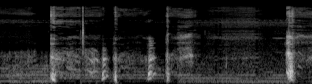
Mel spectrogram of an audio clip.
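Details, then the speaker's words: Adult with recent breathing difficulty gives a short run of about six abrupt coughs and throat-clearing sounds outdoors, choking up and gasping for air; speaker suspects sky spraying is the cause. "As you can hear me, started gasping for air a few minutes ago."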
